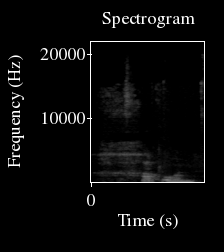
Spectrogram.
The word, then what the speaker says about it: Japón: For example, we can say isla, island, isla, J, Japón. J has the same pronunciation as G. J. Pretty strong.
